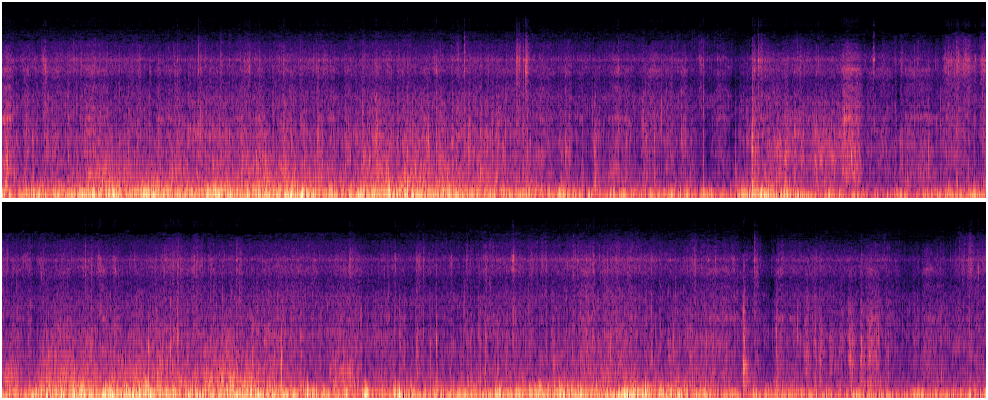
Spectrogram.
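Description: Bike tyres crunch and rumble over a dirt trail.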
